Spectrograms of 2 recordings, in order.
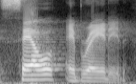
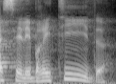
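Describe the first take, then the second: First: Celebrated slow with a full ay diphthong, celebraytid; celebrated, ay in the middle syllable; right pronunciation. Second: Celebrated with an ee vowel, celebritid; celebrated mispronounced with a short ee sound; wrong pronunciation. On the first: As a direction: say celebrated correctly and slowly. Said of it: "c'est celebrated". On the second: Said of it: "Et pas celebrated". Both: Shown as a demonstration.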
